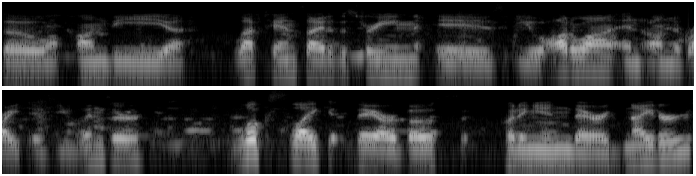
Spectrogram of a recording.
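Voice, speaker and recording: A normal speaking voice goes at a fairly slow pace with ordinary pitch variation and big swings in loudness. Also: man, medium pitch for a man. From Canada. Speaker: livestream commentator. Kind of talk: live commentary.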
